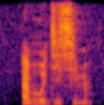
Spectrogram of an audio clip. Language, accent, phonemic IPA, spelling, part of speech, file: French, France, /a.bʁy.ti.sim/, abrutissime, adjective, LL-Q150 (fra)-abrutissime.wav
- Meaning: superlative degree of abruti: Very, or most stupid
